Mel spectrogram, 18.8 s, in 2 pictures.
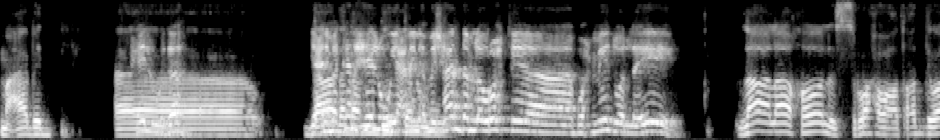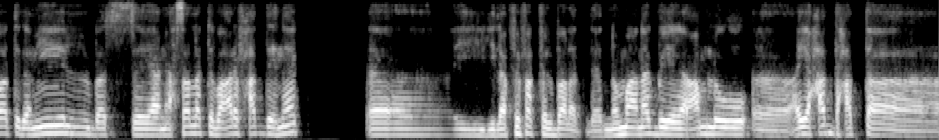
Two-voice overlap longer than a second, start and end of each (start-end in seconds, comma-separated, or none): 3.1-4.6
